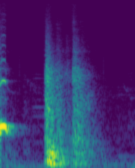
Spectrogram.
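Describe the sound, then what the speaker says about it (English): A toy zombie target knocked over by a shot lands with a single close, hollow thump, followed by a second softer clatter as it settles and a brief rattle dying away. "I knocked over the zombie, but you know why? Because I hit the zombie!"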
